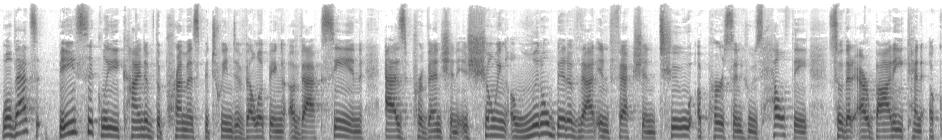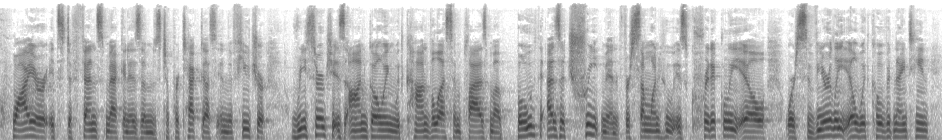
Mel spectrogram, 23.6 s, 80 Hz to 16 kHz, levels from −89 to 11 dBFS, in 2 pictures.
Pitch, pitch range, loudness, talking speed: 165 Hz, 155-185 Hz, -20 LUFS, 160 wpm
